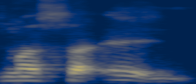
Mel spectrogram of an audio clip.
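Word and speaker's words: מסעי: But Masa'e, the real pronunciation is Masa'e.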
